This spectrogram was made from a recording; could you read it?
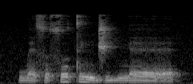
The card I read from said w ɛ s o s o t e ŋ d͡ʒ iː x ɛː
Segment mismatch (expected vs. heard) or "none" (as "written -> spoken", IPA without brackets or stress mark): x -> ŋ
